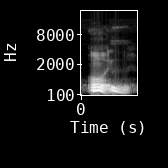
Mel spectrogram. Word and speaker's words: On: Because if you notice, On is what you do when you turn your light on. On. On is how you really pronounce it.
